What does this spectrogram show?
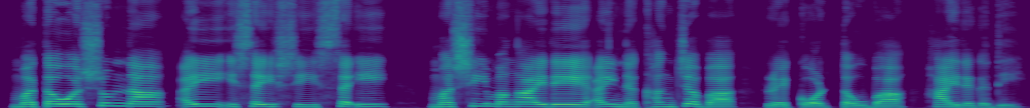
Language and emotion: Manipuri, neutral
